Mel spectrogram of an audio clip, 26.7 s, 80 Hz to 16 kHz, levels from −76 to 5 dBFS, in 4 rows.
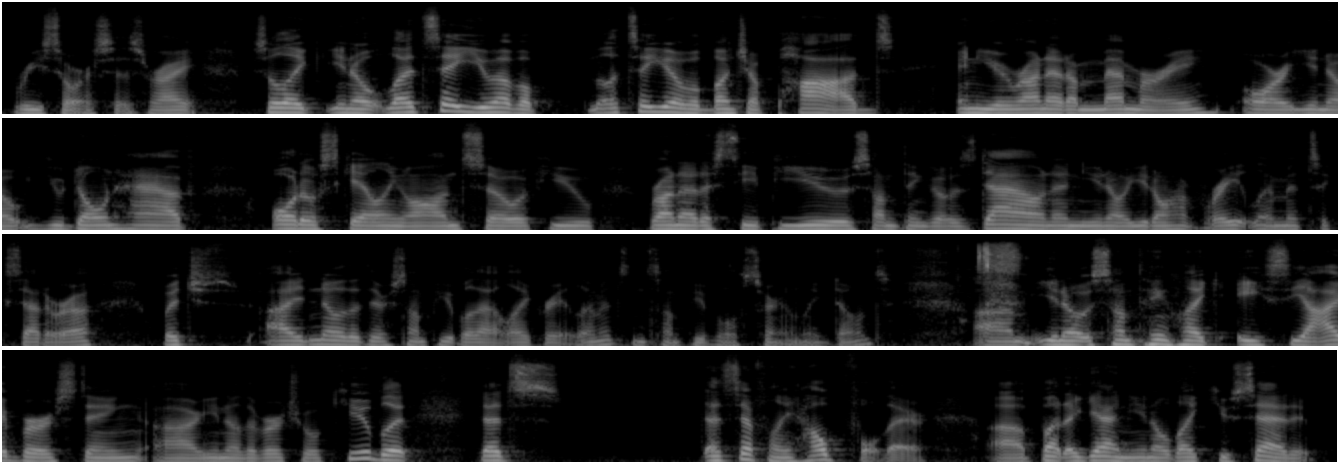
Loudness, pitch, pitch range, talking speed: -35 LUFS, 120 Hz, 115-130 Hz, 215 wpm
